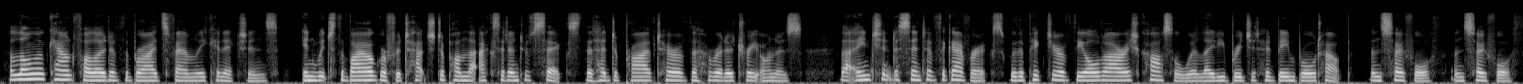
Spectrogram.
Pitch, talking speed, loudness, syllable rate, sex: 180 Hz, 210 wpm, -17 LUFS, 6.0 syllables/s, female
